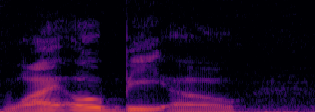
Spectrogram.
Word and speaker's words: Yobo: a company called it's YOBO. I believe it's a Korean word, I think, and it's actually pronounced Yobo.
